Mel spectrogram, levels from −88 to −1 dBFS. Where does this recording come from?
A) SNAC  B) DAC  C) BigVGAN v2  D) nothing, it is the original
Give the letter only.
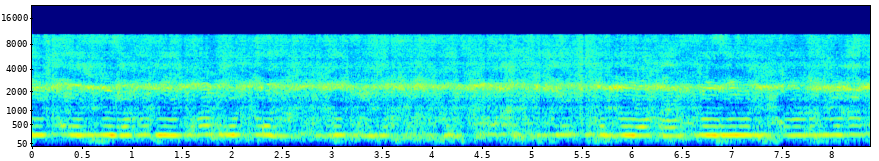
A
